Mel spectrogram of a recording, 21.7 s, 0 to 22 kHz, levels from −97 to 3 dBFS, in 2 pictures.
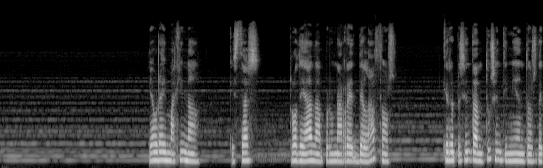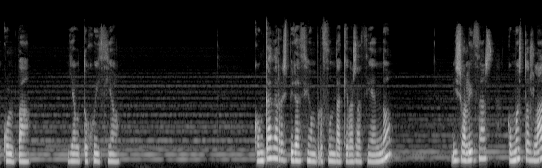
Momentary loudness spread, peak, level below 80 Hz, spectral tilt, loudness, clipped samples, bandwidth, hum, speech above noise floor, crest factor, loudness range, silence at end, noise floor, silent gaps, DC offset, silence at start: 11 LU; -4 dBFS; -80 dBFS; -6.5 dB/octave; -23 LUFS; under 0.1%; 12 kHz; none; 31 dB; 20 dB; 7 LU; 0 s; -53 dBFS; none; under 0.1%; 0.15 s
